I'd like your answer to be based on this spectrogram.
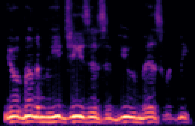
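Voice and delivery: gruff understated tough-guy voice; Charles Bronson impression. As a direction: menace him calmly like a movie hardman. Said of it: "Charles Bronson was just kind of".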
